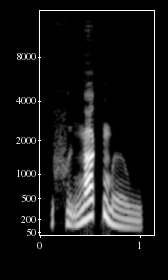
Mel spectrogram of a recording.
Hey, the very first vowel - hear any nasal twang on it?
no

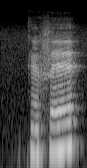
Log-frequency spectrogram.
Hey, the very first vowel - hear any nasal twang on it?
yes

